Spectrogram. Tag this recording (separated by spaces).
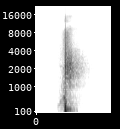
fight-punch punch-sound-effect fist fight slap boxing-punch hit boxing punching punch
